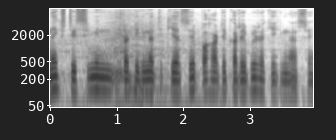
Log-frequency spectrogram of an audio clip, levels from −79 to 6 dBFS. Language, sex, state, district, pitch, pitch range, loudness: Nagamese, male, Nagaland, Dimapur, 100 Hz, 95-110 Hz, -20 LUFS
